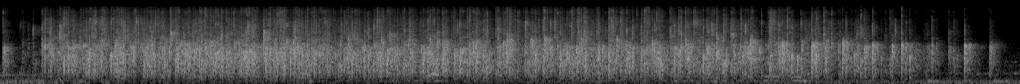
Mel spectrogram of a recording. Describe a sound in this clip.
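An electric guitar plays along.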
